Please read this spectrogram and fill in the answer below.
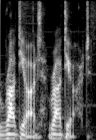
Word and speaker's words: Rudyard: 那他的英文名字叫做 Rudyard Kipling 啊，Kipling。这个 Rudyard 听起来其实也很像 Roger，你知道吗？可是我也好听到有人把它念得非常发音很像 Rudyard，可是我找了一下，好像就是 Rudyard，那 R-U-D Rud Y-A-R-D Yard 啊。发音大概不重要了，我们来看下去。那而且他的中文翻译，我刚刚说他的翻译源自于读者文摘1993年9月号的翻译。好，来我们就看下去吧。好，那其实里面有大概只有几个字算是我觉得比较值得看一下下，比较我认为比较少见一点点的，其他的部分就是我们来欣赏一下他吧。第一句说 If you can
